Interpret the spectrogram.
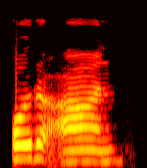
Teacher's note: را ساکن ہے، اس سے پہلے پیش آ رہا ہے، ضمہ آ رہا ہے، تو یہاں بھی را کو موٹا پڑھیں گے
